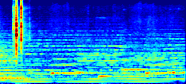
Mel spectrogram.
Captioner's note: gun cocks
